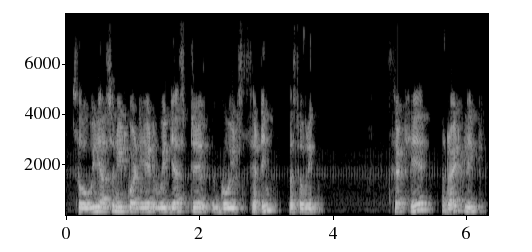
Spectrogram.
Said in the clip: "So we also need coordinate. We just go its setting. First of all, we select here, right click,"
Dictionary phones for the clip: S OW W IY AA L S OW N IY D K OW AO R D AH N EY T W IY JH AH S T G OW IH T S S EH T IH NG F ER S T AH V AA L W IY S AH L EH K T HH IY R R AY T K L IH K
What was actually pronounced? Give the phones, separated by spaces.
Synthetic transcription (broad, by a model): S OW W IY AA L S OW N IY D K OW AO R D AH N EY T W IY JH AH S T G OW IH T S S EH T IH NG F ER S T AH V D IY S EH T HH IY R R AY T L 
